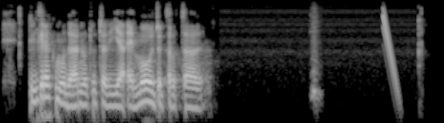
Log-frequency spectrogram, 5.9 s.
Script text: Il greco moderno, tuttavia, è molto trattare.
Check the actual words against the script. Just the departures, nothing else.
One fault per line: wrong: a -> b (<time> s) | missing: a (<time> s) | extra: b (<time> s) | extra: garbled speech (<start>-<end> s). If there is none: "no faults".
no faults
